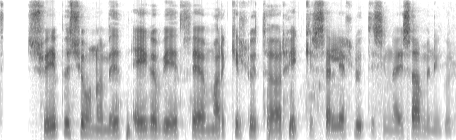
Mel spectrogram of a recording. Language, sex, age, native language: Icelandic, male, 40-49, Icelandic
